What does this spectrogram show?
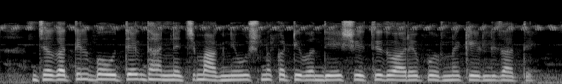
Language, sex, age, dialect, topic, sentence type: Marathi, female, 18-24, Northern Konkan, agriculture, statement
